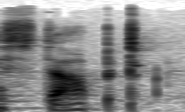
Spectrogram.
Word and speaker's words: stopped: Que por cierto no es una T, es una D escrito. Pero se pronuncia como una T.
